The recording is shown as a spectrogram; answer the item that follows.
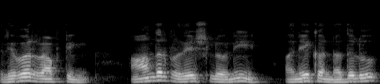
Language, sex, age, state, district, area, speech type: Telugu, male, 60+, Andhra Pradesh, Konaseema, rural, spontaneous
